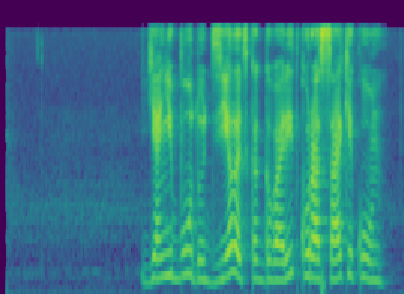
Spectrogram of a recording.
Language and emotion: Russian, angry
